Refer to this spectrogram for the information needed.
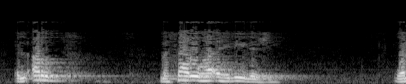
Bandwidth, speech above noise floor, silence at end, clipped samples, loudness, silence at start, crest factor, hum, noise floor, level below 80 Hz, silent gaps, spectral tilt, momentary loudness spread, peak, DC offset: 7.8 kHz; 38 dB; 0 s; 0.1%; -12 LUFS; 0.15 s; 14 dB; none; -49 dBFS; -50 dBFS; none; -9.5 dB/octave; 19 LU; 0 dBFS; under 0.1%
